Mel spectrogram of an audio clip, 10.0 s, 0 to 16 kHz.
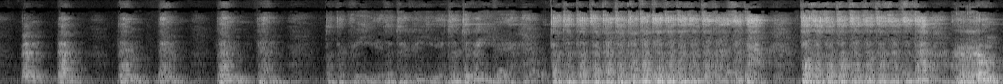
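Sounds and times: man making loud buzzing vocal drone: 5.4s - 10.0s.

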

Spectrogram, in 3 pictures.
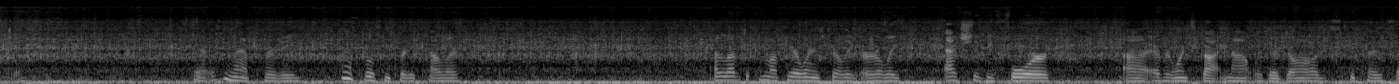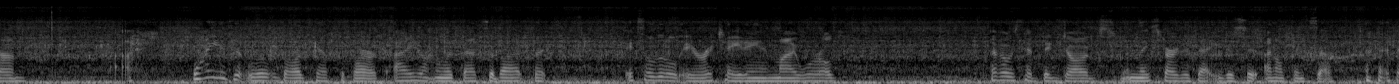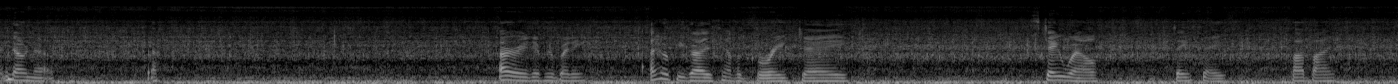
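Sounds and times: fountain spray hissing: 0.0s - 41.9s
low steady rumble: 0.0s - 41.9s.

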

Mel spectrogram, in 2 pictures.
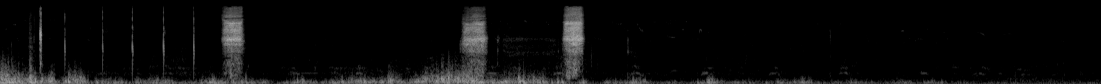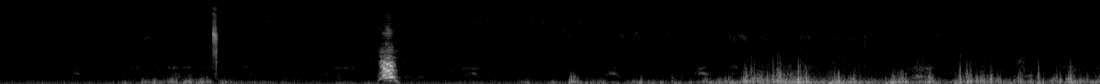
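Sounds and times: dogs barking: 4.6s - 10.4s, 14.3s - 15.9s, 18.0s - 18.5s.

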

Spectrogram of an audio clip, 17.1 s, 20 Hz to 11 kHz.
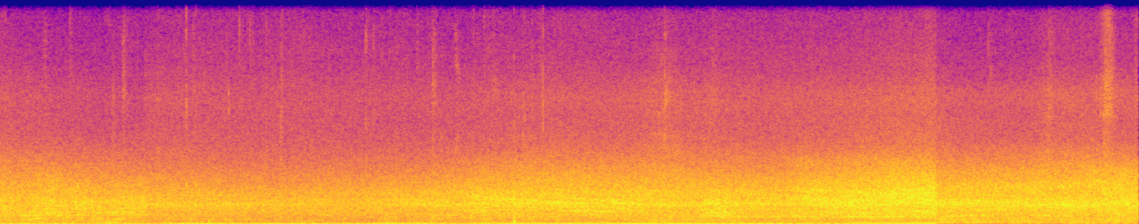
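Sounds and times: low rumble: 0.0s - 14.1s
distant traffic: 0.0s - 17.0s.

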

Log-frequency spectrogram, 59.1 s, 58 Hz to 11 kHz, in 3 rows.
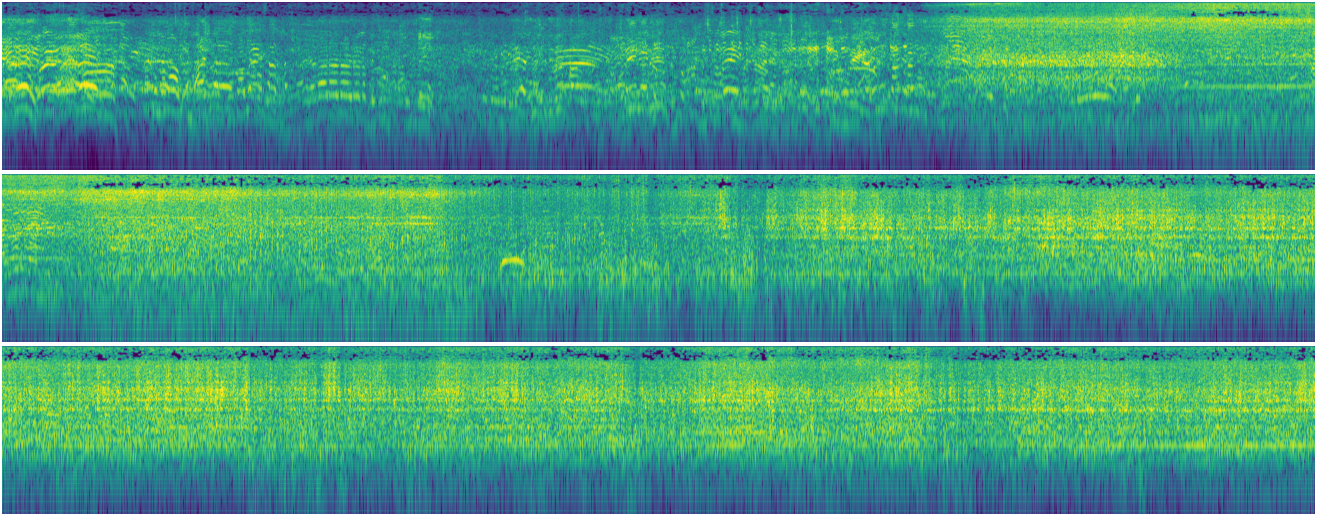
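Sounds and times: helicopter engine and rotor: 0.0s - 59.0s.

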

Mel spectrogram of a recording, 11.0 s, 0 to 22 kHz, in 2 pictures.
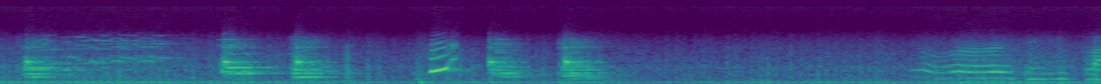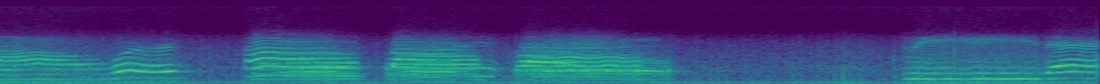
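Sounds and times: soundtrack hiss and hum: 0.0s - 11.0s.

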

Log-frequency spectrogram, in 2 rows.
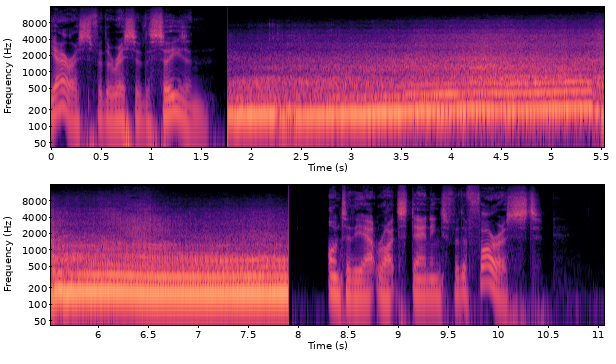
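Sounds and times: rally car engine pulling hard: 1.8s - 7.9s.

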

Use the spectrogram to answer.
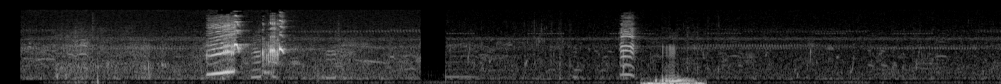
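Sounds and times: faint bird calls: 2.0s - 7.1s.

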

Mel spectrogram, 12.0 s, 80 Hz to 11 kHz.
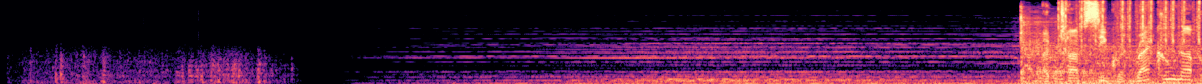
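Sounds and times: rumbling with sharp crackles: 0.1s - 3.1s
droning music chord: 3.4s - 10.6s.

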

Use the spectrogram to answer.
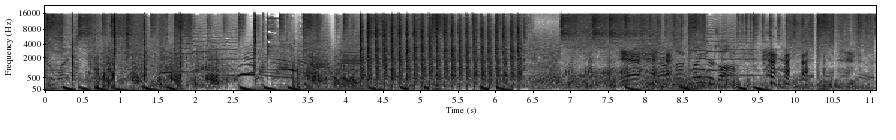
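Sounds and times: music with heavy bass beat: 0.0s - 11.0s
automatic gunfire: 4.1s - 6.5s.

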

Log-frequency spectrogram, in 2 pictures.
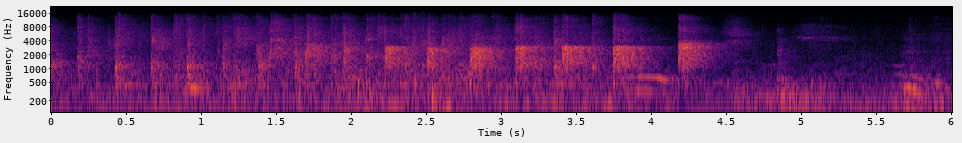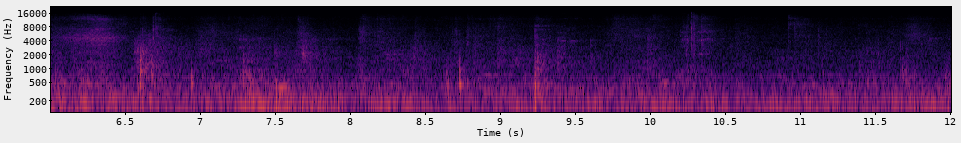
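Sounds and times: light applause: 0.0s - 4.8s.

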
